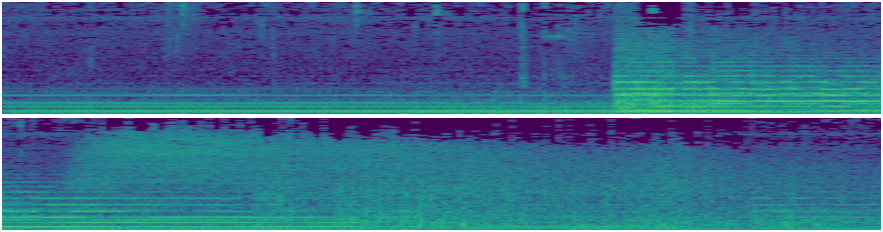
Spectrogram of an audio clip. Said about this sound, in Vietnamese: ở trong cổ thành bỗng nhiên vang lên một âm thanh vô cùng kỳ dị. Âm thanh như là tiếng chuông vang lên vọng ra xa, bay vút lên trên tầng không, bay đến cả vạn dặm quanh đây.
